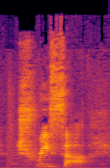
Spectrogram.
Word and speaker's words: Trissa: I believe you pronounce this wig as Trissa.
